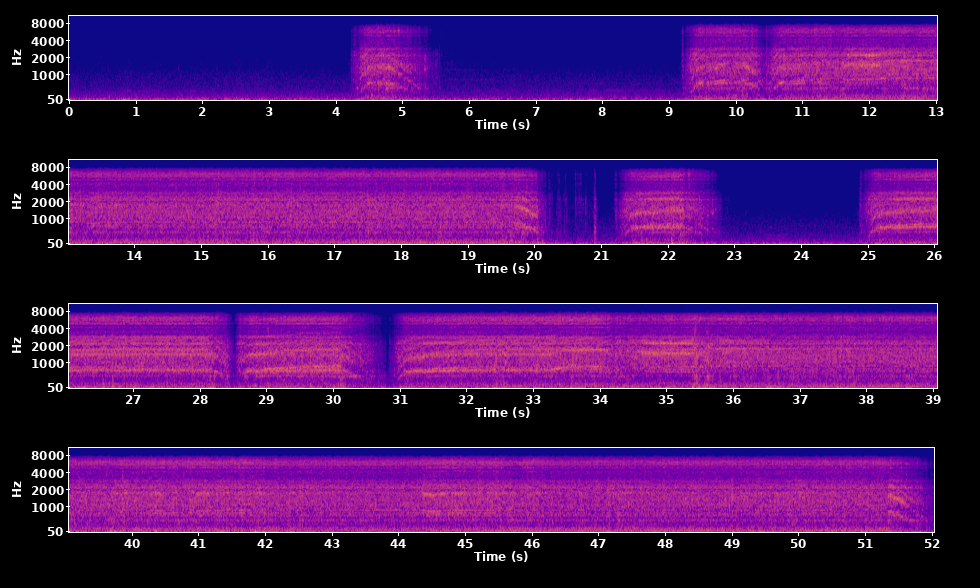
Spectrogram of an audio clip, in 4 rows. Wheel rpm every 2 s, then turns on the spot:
0, 0, 40, 0, 30, 170, 220, 230, 230, 220, 60, 30, 60, 210, 160, 120, 210, 220, 230, 230, 230, 230, 230, 230, 230, 200.
22-24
